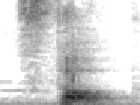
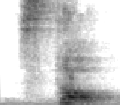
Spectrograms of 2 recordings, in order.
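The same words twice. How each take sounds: The two takes are said the same way.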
